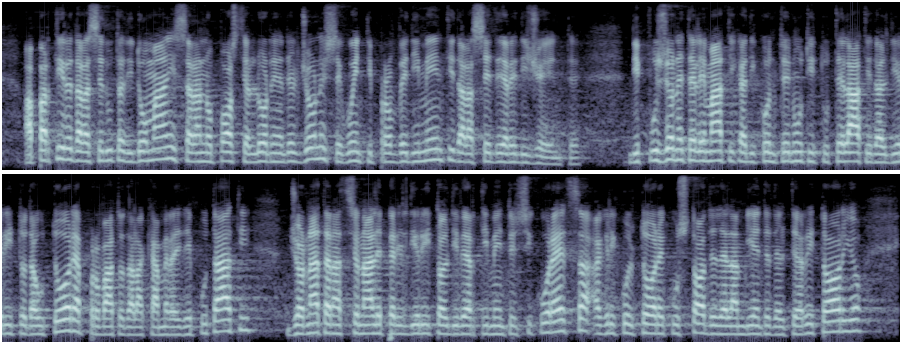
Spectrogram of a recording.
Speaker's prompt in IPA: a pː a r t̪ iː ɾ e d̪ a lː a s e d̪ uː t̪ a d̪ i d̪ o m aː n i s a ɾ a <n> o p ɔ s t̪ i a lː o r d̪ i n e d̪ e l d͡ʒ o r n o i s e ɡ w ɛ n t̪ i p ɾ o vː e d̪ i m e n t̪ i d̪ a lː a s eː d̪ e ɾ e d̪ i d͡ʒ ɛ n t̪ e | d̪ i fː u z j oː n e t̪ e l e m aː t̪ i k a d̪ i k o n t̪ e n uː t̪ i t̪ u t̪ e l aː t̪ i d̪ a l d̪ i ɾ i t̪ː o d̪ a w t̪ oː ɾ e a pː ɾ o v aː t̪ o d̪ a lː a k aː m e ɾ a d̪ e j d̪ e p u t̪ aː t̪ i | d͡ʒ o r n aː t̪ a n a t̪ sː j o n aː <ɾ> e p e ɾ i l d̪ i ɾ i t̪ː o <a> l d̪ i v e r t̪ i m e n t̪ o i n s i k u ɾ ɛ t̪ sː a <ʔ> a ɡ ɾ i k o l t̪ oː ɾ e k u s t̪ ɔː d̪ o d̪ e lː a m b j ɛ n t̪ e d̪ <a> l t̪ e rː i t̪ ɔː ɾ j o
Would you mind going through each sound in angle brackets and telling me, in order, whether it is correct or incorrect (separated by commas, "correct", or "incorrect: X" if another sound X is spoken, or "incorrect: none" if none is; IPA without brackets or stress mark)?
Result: incorrect: nː, incorrect: l, correct, correct, incorrect: e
